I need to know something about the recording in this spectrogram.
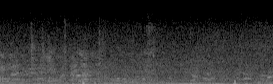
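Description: A crowd of men murmurs and chatters nearby.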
